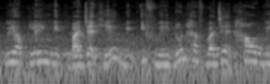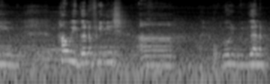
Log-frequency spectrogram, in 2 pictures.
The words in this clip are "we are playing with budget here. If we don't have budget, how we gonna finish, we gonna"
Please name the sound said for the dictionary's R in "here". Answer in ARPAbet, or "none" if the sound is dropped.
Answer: W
